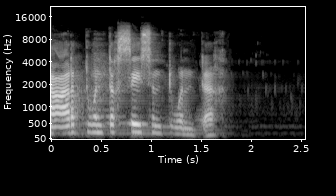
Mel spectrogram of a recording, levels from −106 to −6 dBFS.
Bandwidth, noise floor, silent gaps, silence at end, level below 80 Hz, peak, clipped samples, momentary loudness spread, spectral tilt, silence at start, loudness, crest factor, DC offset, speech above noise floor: 13 kHz; -76 dBFS; none; 0.8 s; under -90 dBFS; -10 dBFS; under 0.1%; 14 LU; -0.5 dB/octave; 0 s; -27 LUFS; 20 dB; under 0.1%; 47 dB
